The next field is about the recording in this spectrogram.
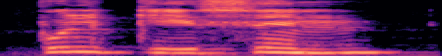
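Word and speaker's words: Pulakeshin: In the 7th century, the Chalukya king Pulkesin, it's not Pulkesin, remember that, H is silent. Pulkesin defeated Harshvardhan, who was called the Lord of the whole of North India.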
